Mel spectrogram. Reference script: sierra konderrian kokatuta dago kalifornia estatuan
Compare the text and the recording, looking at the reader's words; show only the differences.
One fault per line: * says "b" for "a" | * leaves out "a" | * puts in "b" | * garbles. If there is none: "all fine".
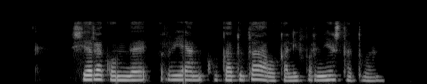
all fine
